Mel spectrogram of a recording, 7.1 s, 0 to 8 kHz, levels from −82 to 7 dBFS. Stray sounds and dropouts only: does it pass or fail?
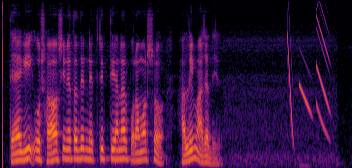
fail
